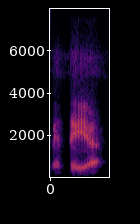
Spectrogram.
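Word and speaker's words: Metteyya: Dalam pelafalan biasanya Maitreya, tapi kalau dalam pelafalan Pali kita sebutnya Meteya, nggak pakai R.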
